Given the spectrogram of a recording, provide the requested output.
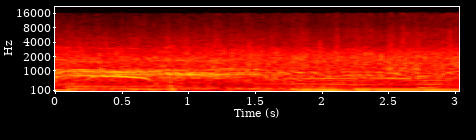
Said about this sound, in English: Thank you so much. And please get behind these guys, these women, their websites, all of that stuff. A big round of applause to Sindhu V. Layla Hussein and Laura Bates.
